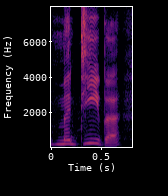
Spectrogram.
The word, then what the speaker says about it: Maliba: Maliba Lodge is situated in a nature reserve. Maliba here is pronounced Madiba, a Sesotho word meaning water.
